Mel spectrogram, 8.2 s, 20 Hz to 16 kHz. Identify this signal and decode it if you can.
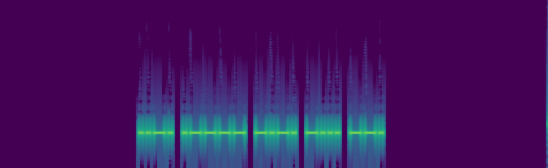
Morse code, heard as a keyed tone, about 22 wpm, 700 Hz. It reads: F1CBG
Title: DXCC-100 Call Signs - 5 Characters - 22wpm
